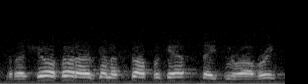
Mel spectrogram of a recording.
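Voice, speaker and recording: A man's voice: fairly high pitch, lightly acted. A man playing a folksy patrol cop, tinny radio. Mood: sheepish. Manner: brisk, folksy. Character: male police officer in a patrol car, suspicious and eager. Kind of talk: 1930s radio drama acting. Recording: tinny, hissy old radio recording.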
